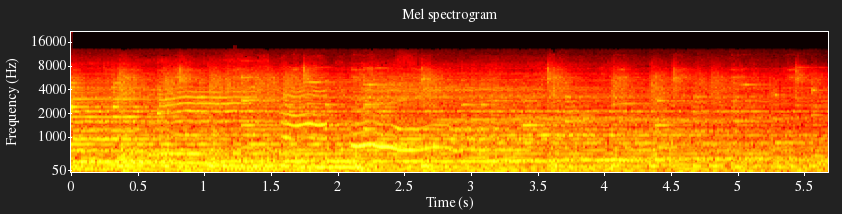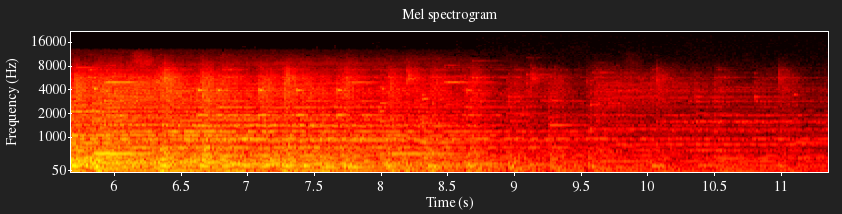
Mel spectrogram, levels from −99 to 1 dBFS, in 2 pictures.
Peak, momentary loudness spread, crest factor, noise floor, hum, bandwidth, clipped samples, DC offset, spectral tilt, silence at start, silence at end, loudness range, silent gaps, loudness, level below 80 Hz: -6 dBFS; 17 LU; 18 dB; -50 dBFS; none; 13 kHz; under 0.1%; under 0.1%; -4.5 dB/octave; 0 s; 1.25 s; 19 LU; none; -21 LUFS; -36 dBFS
